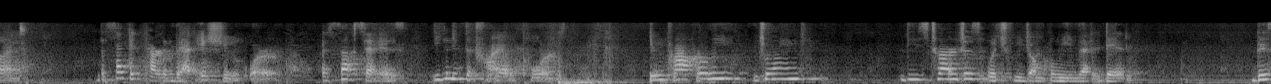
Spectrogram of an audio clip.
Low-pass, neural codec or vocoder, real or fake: 7.2 kHz; codec, 16 kHz in and 24 kHz out, 0.6 kbps, FireRedTTS-2 codec; fake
